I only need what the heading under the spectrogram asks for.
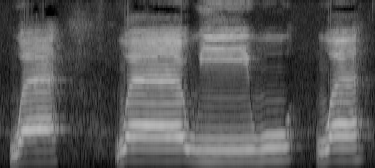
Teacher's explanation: wau itu dilafalkan maju bibirnya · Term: huruf wau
